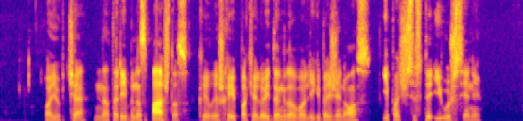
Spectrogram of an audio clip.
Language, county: Lithuanian, Šiauliai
